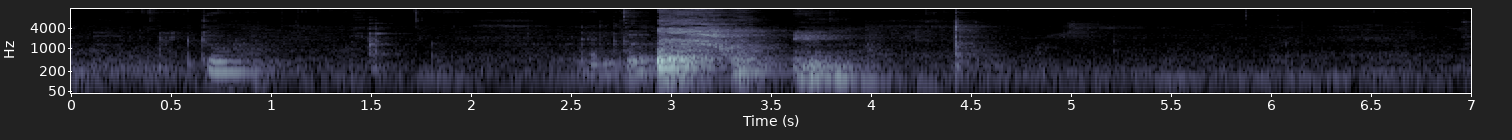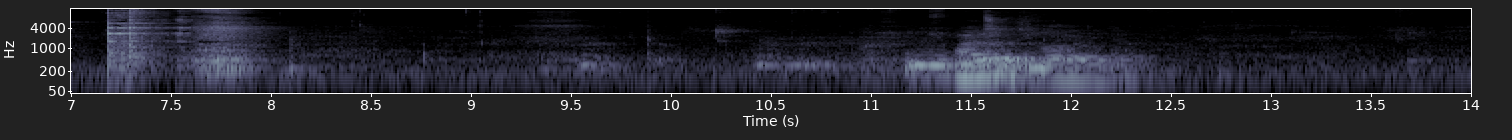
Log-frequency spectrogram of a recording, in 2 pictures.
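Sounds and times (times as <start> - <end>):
spoon scraping a plate: 7.0 - 8.0.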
